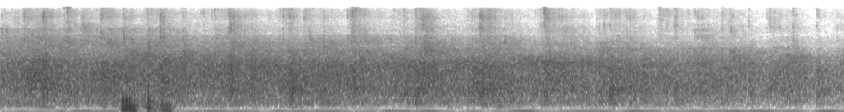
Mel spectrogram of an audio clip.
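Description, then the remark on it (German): An audience gives a big round of applause for a guest's first appearance on the show: a dense wash of many hands clapping at an even level for several seconds, with a brief low thump near the start and no one speaking. “Es ist seine Deliktpremiere und deswegen darf ich noch einmal bitte um einen großen Applaus bitten.”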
